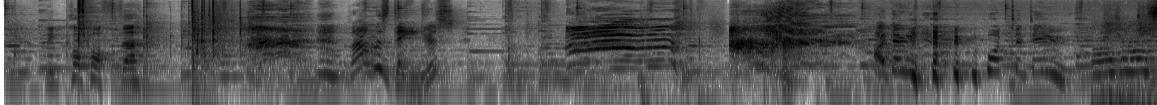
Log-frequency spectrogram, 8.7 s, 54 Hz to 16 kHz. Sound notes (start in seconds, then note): 1.0 clattering; 1.9 he laughs; 5.5 he screams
